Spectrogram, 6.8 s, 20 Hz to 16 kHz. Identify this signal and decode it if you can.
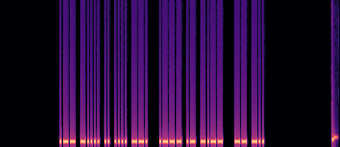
Morse code, heard as a keyed tone, about 36 wpm, 700 Hz. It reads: W6IHG JAY MD
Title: K1USN SST QSO Practice - 35wpm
